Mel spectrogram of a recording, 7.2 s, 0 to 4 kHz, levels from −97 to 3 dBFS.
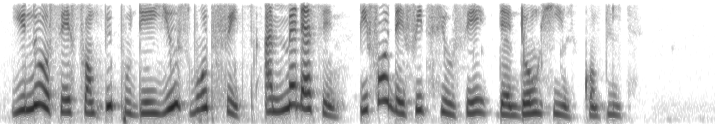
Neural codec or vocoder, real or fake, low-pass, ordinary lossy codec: none; real; 3.6 kHz; none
